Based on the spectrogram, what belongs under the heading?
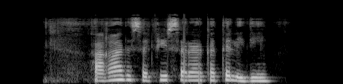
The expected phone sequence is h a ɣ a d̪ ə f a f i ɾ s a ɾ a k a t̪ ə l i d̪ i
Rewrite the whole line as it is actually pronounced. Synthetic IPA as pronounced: h a ɣ a d̪ ə s a f i ɾ s a ɾ a k a t̪ ə l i d̪ i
